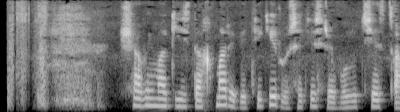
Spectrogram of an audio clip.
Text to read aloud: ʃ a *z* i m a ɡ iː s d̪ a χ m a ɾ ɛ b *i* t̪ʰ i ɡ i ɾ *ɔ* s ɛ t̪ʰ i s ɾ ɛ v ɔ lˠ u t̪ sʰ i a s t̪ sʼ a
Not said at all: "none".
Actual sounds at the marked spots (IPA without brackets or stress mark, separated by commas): v, i, u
